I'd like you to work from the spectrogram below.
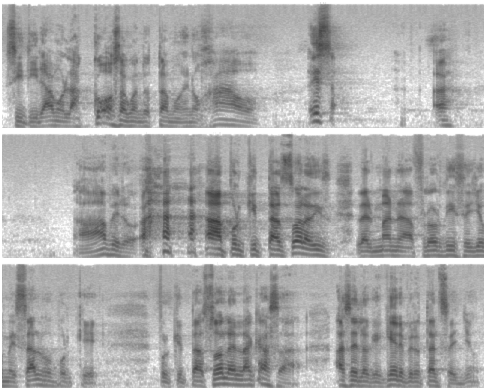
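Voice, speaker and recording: A man preaching a Bible study sermon as pastor, conversational, often checking in with his listeners, moving between soft asides and loud emphatic peaks. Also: fairly low pitch, normal speed.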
